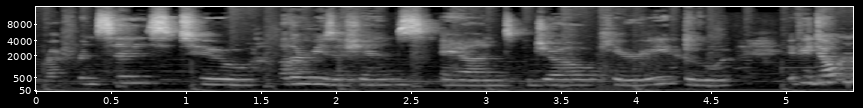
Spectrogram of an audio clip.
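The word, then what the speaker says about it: Djo: Krux by Joe, or if you call him DJ, totally acceptable. I just found out like late 2024 that it's pronounced Joe.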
